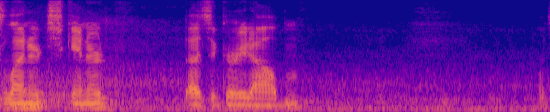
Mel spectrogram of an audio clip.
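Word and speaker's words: Lynyrd Skynyrd: Um, it's pronounced Leonard Skard.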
